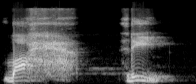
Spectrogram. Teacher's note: اب آگے ہے با کے بعد ہا، ہا بریک پڑھا جائے گا، اس ہا کو پر پڑھنے کی ضرورت نہیں ہے، کیونکہ یہ ہا جہاں جس حلق سے ادا ہوتا ہے اس حلق کا تعلق منہ کی طرف ہے، سینے کی طرف نہیں ہے، اس لیے اس کو بریک پڑھیں گے۔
